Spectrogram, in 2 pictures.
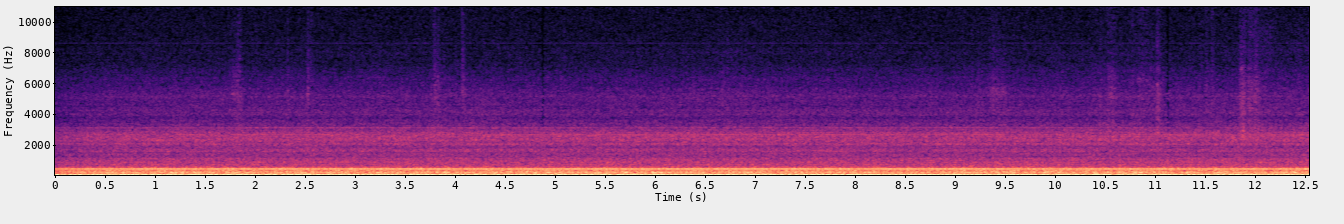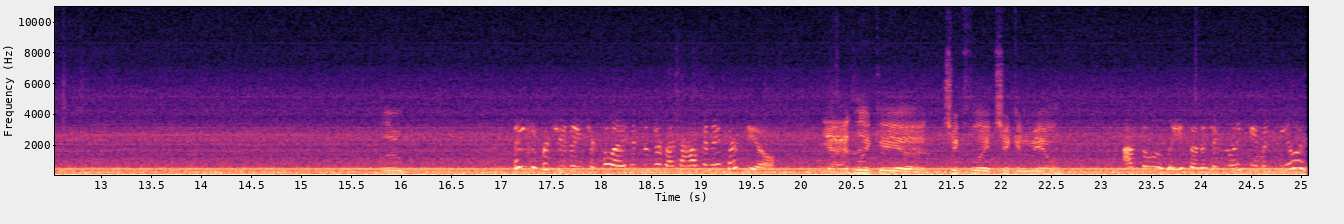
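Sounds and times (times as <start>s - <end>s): steady even hum: 0.0s - 25.0s
engine and road rumble: 15.8s - 25.0s.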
